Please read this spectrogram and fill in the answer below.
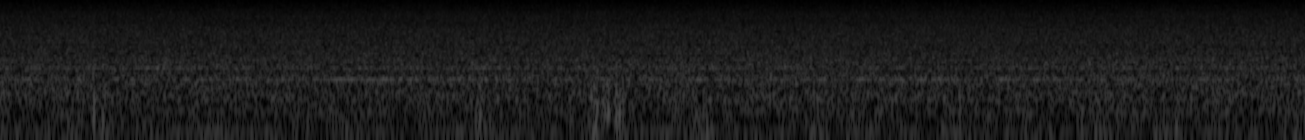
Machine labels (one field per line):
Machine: fan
